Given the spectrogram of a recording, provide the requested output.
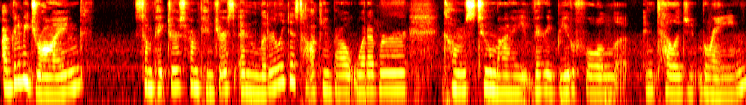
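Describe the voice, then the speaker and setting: A soft-spoken woman talks at a moderate pace. Her medium pitch shows ordinary variation. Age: 20s. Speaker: art vlogger. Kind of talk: casual chat.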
